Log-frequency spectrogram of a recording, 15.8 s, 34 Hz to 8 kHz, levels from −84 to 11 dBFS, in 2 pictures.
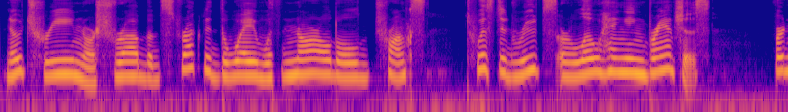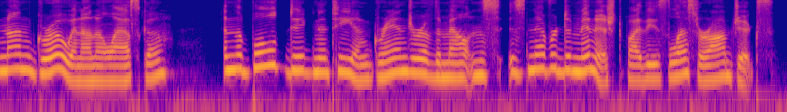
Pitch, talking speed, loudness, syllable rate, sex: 215 Hz, 145 wpm, -15 LUFS, 4.2 syllables/s, female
